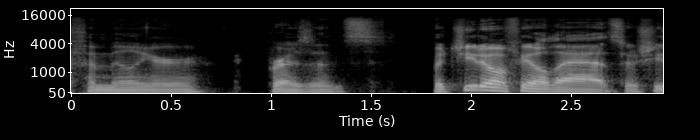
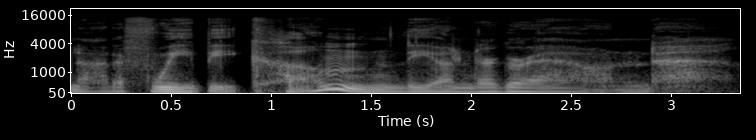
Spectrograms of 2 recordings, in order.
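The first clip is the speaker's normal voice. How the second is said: sly, shadowy, hushed half-whisper; 6 dB quieter than usual. A shady unseen voice answers the comment about being stabbed in sleep; shady half-whisper. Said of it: "You hear a shady voice whisper".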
